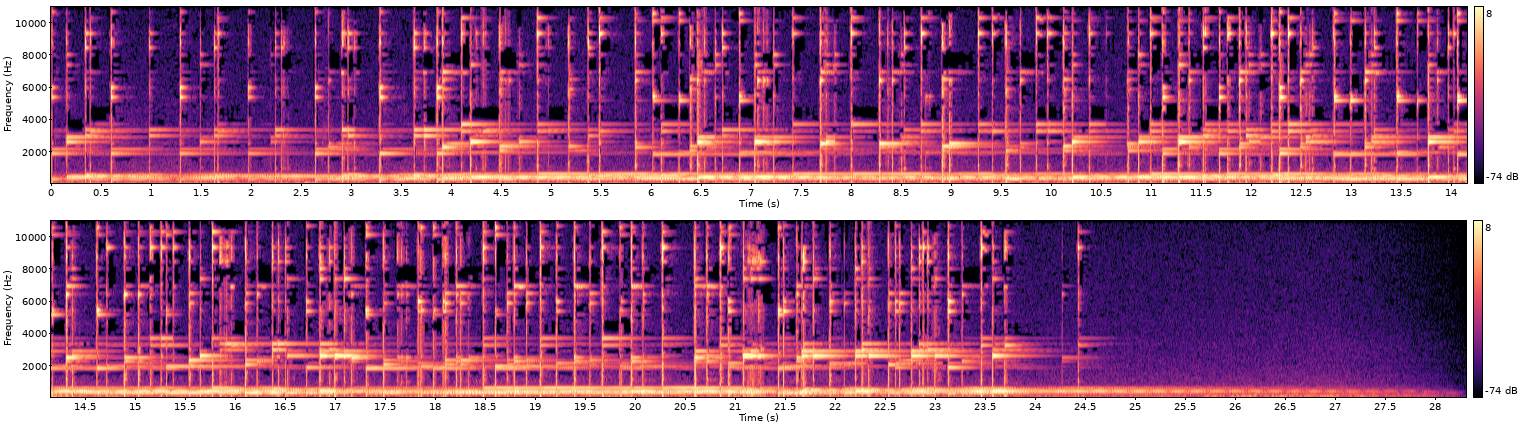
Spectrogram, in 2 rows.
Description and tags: baby bell rattle 02
A baby bell/rattle. Recorded using a Zoom H4 on 12 June 2012 in Cluj-Napoca, Romania. High-pass filtered.
bell, child, rattle, toddler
